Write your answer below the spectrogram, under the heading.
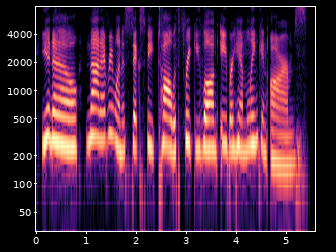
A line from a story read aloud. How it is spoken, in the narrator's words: through my car's Bluetooth and speakers, I immediately hear her yelling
